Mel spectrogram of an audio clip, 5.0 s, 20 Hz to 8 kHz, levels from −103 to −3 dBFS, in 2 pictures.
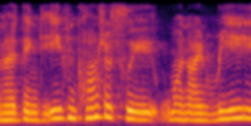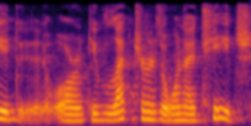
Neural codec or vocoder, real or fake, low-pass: autoencoder, 22.05 kHz, a latent of 192 numbers a frame, VITS, trained on one speaker; fake; 7.2 kHz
